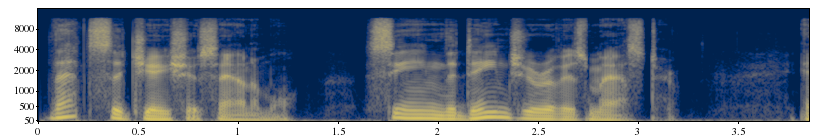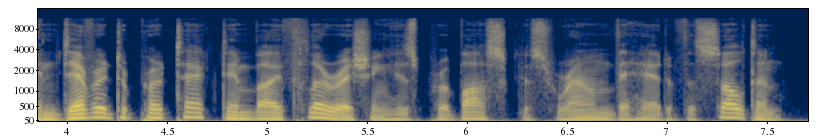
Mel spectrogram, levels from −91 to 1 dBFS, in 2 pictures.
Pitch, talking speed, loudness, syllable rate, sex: 105 Hz, 180 wpm, -20 LUFS, 5.7 syllables/s, male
